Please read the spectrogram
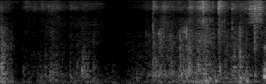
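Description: A plastic snack pouch crinkling as it is picked up and handled. A dense rustle of fine crackles starts about halfway through.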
